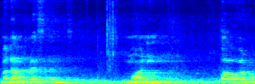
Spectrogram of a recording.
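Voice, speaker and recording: The speech moves at a very slow pace, with noticeable background noise and audible room echo. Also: man. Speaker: government minister delegate. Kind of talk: formal speech. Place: hall. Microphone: podium.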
